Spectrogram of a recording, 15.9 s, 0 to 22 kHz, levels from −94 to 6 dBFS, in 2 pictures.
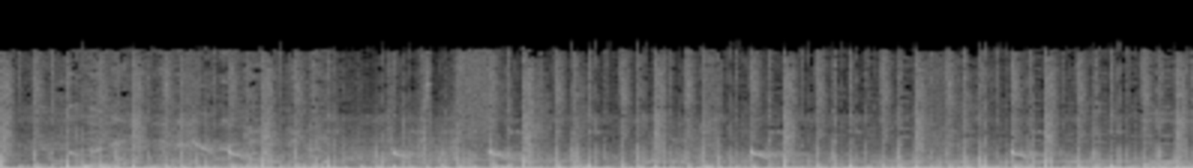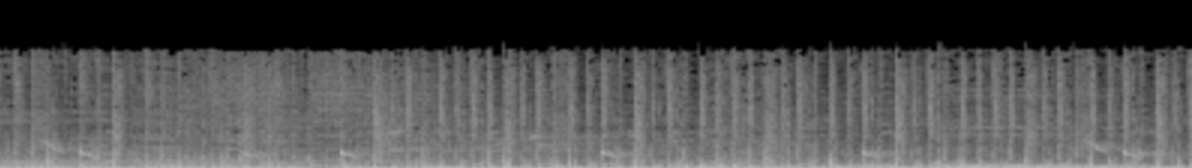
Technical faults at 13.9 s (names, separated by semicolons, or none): buffer tearing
